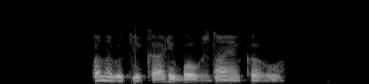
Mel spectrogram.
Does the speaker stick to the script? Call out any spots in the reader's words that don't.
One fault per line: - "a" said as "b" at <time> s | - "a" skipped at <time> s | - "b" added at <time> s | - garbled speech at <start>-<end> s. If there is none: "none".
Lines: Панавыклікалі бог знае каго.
none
